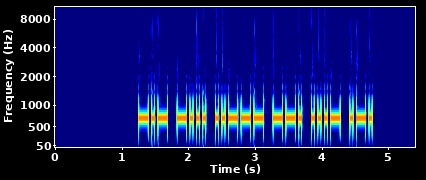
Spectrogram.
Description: Morse code, heard as a keyed tone, about 25 wpm, 700 Hz. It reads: KB2GVR
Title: USA Call Signs - 6 Characters - Repeated 3x - 25wpm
